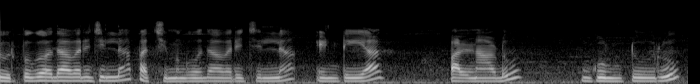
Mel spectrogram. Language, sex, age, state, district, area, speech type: Telugu, female, 45-60, Andhra Pradesh, Guntur, urban, spontaneous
